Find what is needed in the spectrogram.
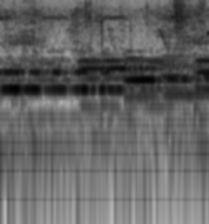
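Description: Faint background music with held notes that change pitch about once a second.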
